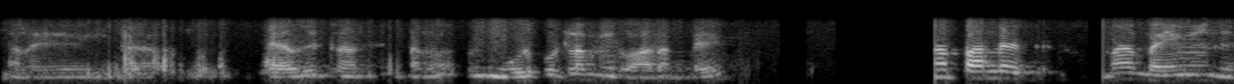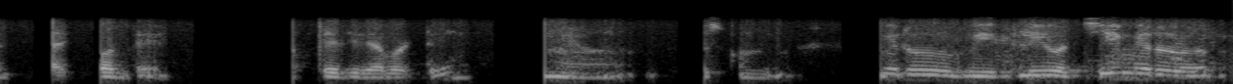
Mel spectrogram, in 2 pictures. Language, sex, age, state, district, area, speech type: Telugu, male, 30-45, Andhra Pradesh, Konaseema, urban, conversation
